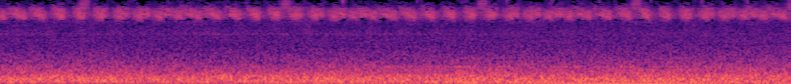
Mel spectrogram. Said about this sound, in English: I listen to the night, the sounds here at the transition between the Atlas Mountains and the desert. This is your time now. Relax, join the short breathing meditation, and enjoy the sounds and wind of the desert.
